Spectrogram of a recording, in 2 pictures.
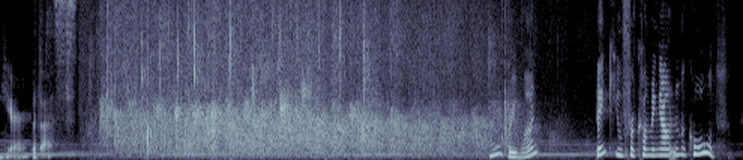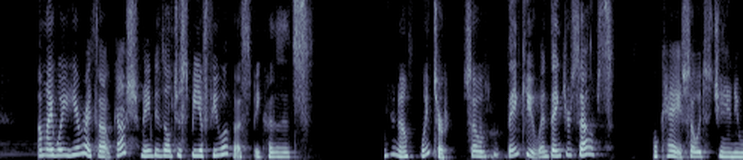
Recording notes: The Rubin Museum of Art presents a weekly meditation session led by a prominent meditation teacher from the New York area. This podcast is recorded in front of a live audience.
